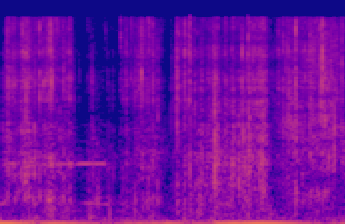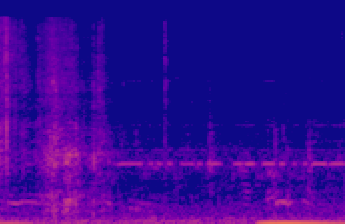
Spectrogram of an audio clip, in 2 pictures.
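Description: Foil wrapper of a trading card pack being torn open and crinkled, crackling loudly for the first three seconds, then quieter. A low bump near the end.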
